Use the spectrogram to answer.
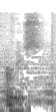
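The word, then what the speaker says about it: Hermès: 卡地亚 Cartier, Cartier, 爱马仕 Hermes, Hermes.记住那个 H 一定不能发音因为法语里面 H 是不发音的所以不能读成 Hermes LV Louis Vuitton Louis Vuitton Gucci Gucci Gucci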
